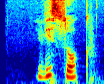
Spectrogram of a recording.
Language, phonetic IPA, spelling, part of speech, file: Russian, [vʲɪˈsok], висок, noun, Ru-висок.ogg
- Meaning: temple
